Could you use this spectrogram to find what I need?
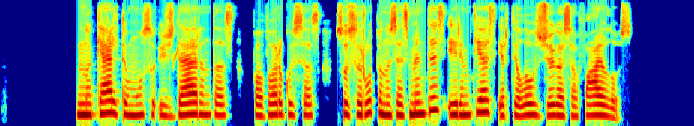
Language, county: Lithuanian, Vilnius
